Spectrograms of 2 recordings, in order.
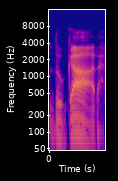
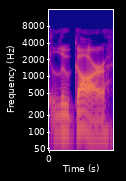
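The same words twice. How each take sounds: First: It is said with a native Spanish accent. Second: It is said with a heavy American accent. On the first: The speaker calls it right. "instead of saying lugar, it is lugar" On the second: The speaker calls it wrong. "that is a very heavy American accent"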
